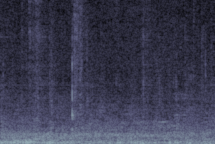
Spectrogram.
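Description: Quiet outdoor ambience of a cobbled street, with a few faint, hard footsteps on the stone paving.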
